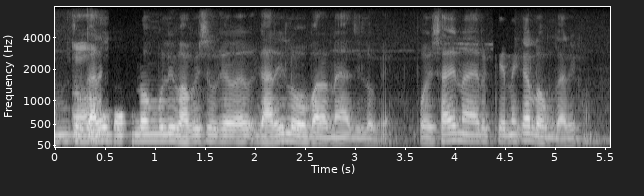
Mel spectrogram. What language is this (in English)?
Assamese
